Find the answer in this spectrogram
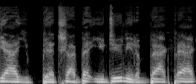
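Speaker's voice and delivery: mock angry, raging griping. Retelling how she bitches at a game character: imitating someone raging at a game. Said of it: "where is this rage".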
